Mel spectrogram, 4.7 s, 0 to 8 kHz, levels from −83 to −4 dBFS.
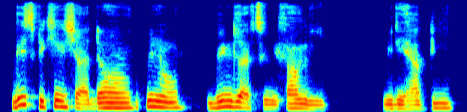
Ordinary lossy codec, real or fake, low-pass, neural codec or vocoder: none; fake; 7.2 kHz; codec, 44.1 kHz, 2.6 kbps, DAC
